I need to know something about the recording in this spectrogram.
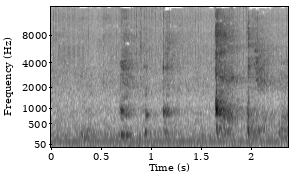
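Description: A run of short coughs in quick succession, the loudest about one and a half seconds in.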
